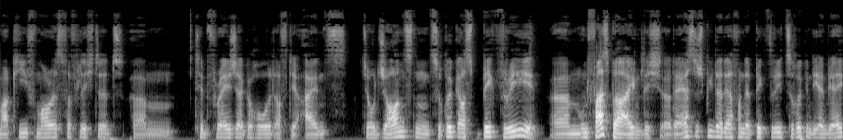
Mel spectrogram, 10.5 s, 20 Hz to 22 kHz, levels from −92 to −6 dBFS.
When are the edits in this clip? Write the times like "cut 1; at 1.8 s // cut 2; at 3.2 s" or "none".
cut 1; at 4.4 s // cut 2; at 6.8 s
